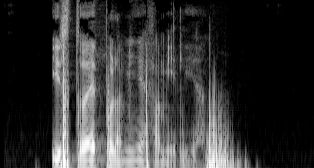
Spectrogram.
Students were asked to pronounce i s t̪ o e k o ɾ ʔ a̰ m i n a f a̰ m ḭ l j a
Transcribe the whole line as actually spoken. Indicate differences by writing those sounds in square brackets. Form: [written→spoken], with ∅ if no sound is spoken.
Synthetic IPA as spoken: i s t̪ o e [k→p] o [ɾ→l] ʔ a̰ m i [n→ɲ] a f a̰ m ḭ l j a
